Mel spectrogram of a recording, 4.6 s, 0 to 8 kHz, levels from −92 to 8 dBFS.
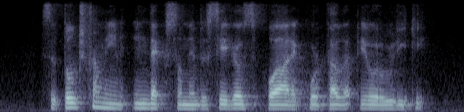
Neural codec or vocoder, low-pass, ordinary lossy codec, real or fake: codec, 16 kHz, 0.5 kbps, FunCodec, trained on LibriTTS, 25 frames a second; 7.2 kHz; Opus, 16 kbps; fake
